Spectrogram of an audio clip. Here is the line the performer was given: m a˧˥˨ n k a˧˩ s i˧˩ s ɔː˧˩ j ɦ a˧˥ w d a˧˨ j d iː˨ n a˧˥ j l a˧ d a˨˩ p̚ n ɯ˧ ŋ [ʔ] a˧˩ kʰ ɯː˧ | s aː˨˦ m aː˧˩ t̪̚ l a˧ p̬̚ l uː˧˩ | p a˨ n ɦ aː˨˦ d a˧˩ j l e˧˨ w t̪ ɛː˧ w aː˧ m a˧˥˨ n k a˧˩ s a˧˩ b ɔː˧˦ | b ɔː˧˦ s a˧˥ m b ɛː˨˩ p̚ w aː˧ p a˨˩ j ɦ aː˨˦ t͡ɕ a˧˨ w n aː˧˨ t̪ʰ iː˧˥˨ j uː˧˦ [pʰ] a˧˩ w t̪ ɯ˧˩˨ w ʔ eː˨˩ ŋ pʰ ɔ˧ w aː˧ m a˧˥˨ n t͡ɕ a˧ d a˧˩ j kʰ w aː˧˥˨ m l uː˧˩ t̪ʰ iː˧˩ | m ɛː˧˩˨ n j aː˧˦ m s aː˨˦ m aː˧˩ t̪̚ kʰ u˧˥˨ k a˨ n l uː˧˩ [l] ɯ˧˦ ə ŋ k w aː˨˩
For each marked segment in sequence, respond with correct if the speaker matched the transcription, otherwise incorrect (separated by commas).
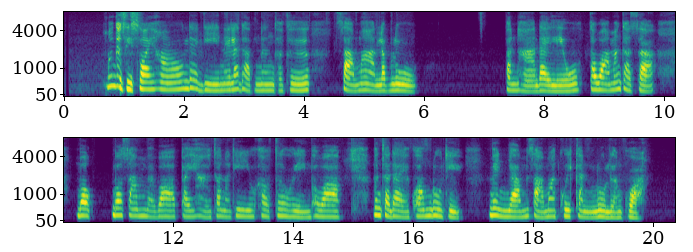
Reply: incorrect, incorrect, correct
